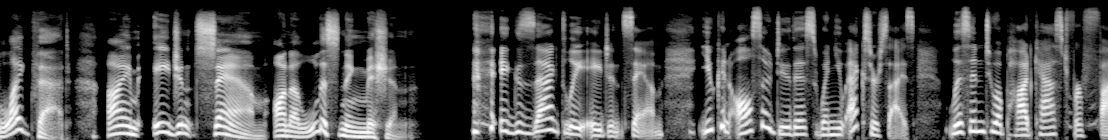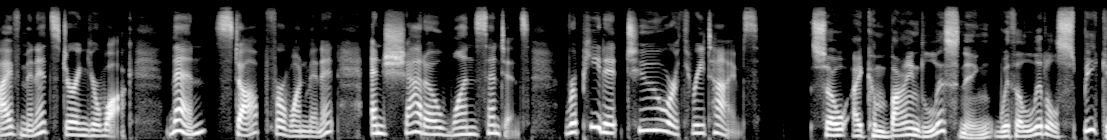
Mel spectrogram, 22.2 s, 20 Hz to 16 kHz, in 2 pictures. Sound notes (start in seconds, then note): 4.8 laughs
